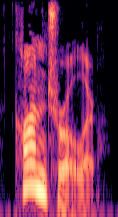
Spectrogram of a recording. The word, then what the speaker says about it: comptroller: On paper, the word begins with the letters C-O-M-P-T. And according to my unscientific survey, most New Yorkers pronounce all of them. – How do you pronounce it? – Comptroller. – Yeah, like it's spelled.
